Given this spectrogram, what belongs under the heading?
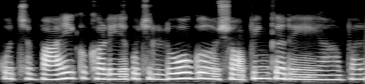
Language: Hindi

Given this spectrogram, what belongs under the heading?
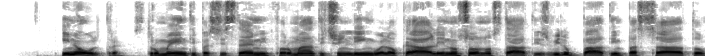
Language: Italian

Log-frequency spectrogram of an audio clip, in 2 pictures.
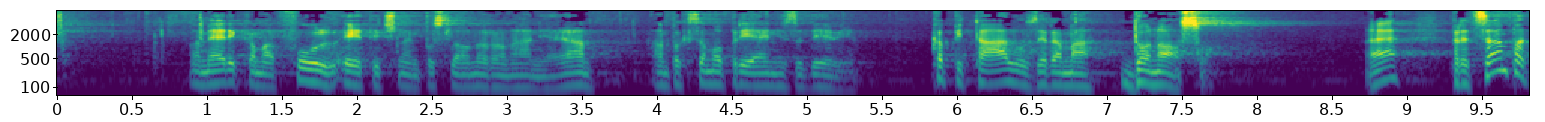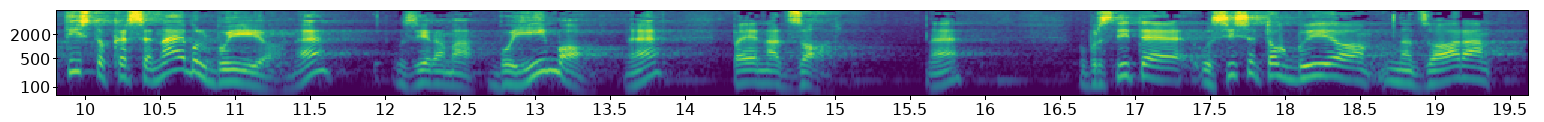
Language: Slovenian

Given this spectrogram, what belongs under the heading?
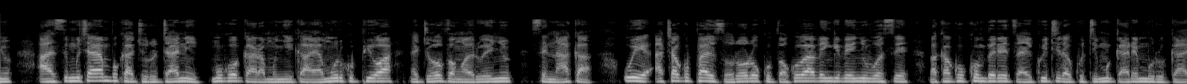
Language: Shona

